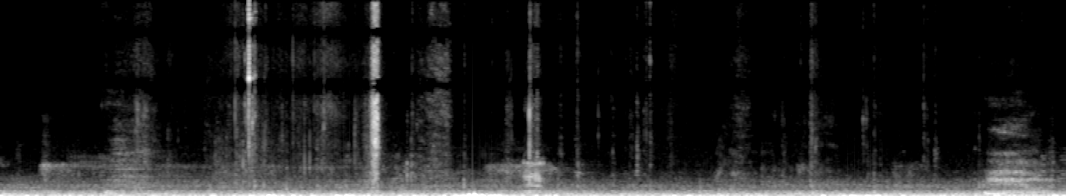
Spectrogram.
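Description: A climber's hands and shoes scrape and tap against rock.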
